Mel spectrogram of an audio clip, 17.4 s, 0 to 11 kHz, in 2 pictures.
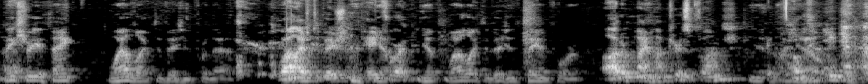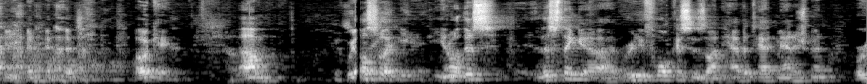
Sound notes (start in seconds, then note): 7.7 audience chuckling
